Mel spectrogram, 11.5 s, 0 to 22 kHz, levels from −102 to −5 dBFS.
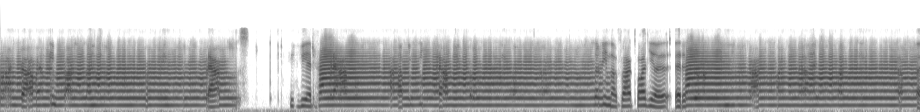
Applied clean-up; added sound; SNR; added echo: neural diffusion model UNIVERSE++.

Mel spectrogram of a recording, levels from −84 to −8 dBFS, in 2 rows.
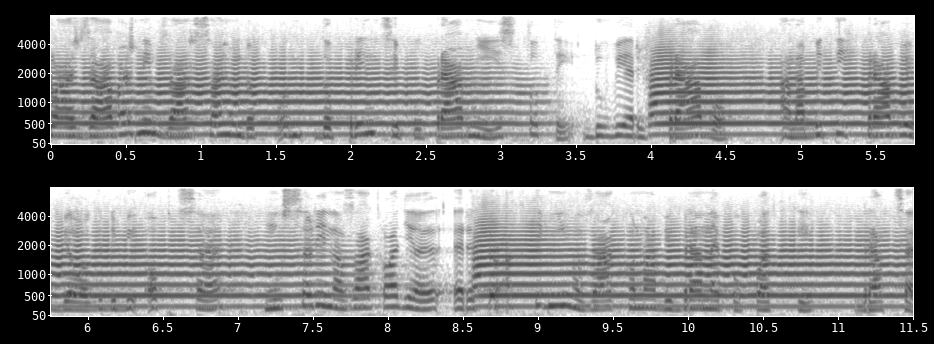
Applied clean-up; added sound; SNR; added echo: none; Trumpet; -4 dB; none.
